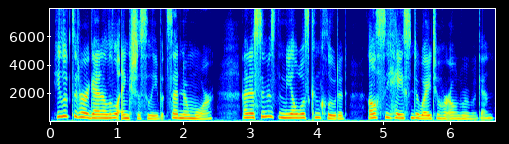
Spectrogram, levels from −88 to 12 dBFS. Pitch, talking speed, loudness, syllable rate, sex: 250 Hz, 250 wpm, -17 LUFS, 6.8 syllables/s, female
